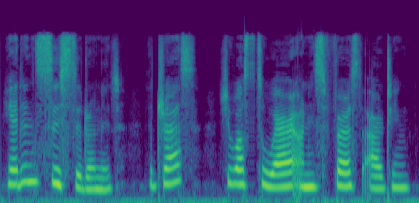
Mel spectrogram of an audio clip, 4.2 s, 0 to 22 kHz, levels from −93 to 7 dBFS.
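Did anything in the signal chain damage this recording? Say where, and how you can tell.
Yes: repeated frames at the codec or storage stage. At 2.49 to 2.53 s one 23.2 ms block of speech plays twice more, a brief stutter adding 46.4 ms. Unlike a buffer dropout, nothing is lost; identical material returns and lengthens the audio.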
